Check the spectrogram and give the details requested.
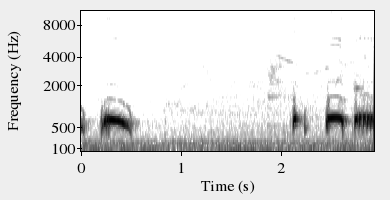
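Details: Spotted dove cooing, riak kham, khu kham and ok rong style. A short arched coo is followed by a pause, then a new phrase of clipped notes running into a sustained low coo.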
